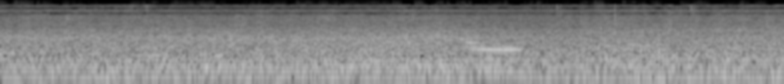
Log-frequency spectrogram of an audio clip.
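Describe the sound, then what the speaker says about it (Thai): Steady, dense hiss of rain falling on an evening, spread evenly across the whole stretch with no pauses, moderately loud and constant. "วันนี้ชุ่มฉ่ำครับมาแล้วฝนตกเลย"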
